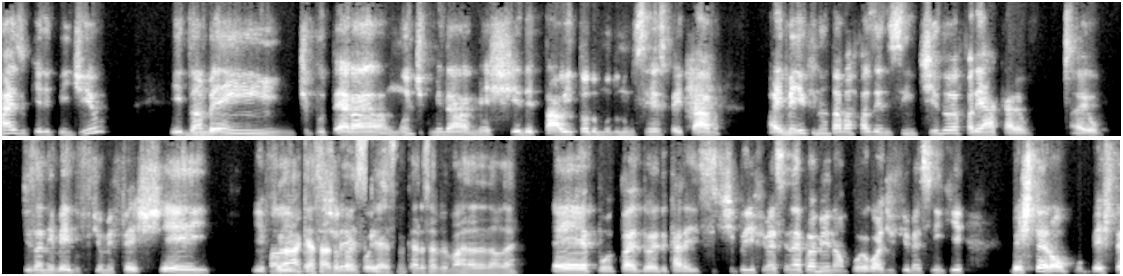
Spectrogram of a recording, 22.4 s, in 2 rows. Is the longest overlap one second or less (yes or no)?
no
